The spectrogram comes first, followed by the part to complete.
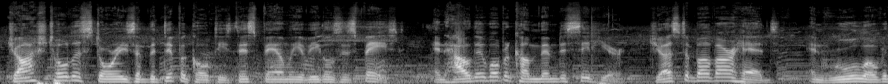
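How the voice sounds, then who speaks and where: A man reading scripted travel narration in the manner of a nature documentary. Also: medium pitch.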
